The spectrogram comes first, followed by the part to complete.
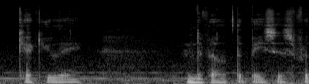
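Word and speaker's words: Kekulé: the German chemist Auguste kick lay I pronounce that French okay kick you they and develop the basis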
